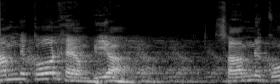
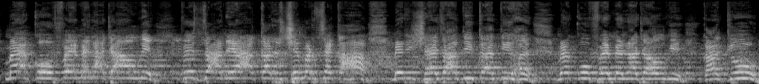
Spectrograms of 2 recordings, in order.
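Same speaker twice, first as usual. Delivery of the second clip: impassioned lament preaching; 5 semitones higher than usual. Acted. Preacher voicing captives and their captor at Kufa's gate, impassioned lament. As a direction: preach the exchange with mounting urgency. Preacher dramatizes the exchanges at Kufa.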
